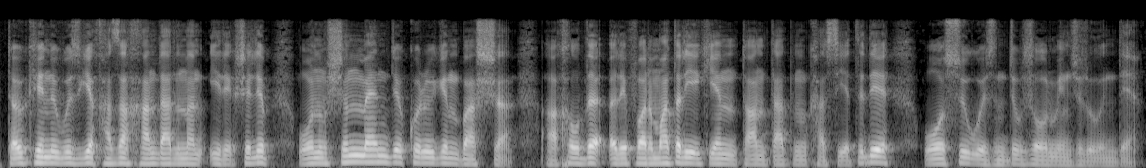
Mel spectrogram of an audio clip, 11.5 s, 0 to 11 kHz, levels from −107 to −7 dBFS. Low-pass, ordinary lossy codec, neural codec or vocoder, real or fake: 7.2 kHz; none; codec, 16 kHz, 0.9 kbps, LongCat-Audio-Codec; fake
